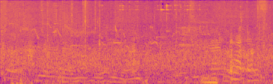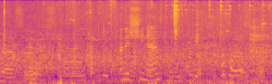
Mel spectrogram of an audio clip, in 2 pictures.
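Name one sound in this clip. Men and women chat casually nearby outdoors.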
